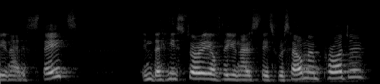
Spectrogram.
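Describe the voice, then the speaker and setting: A woman's high-pitched voice with a non-native accent and ordinary pitch variation. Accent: noticeable non-native. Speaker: education office presenter. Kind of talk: training presentation.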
